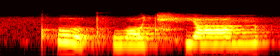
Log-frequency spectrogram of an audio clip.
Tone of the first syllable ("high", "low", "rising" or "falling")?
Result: falling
